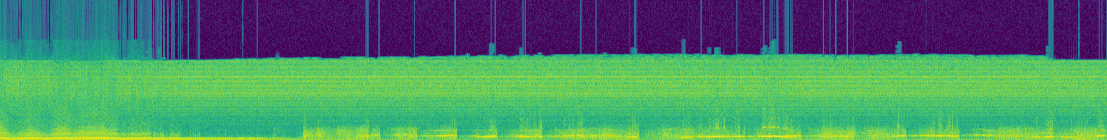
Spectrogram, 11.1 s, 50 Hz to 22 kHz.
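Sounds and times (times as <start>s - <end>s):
live band holding chord: 0.0s - 11.0s
audience clapping and cheering: 3.0s - 11.0s.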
